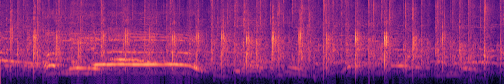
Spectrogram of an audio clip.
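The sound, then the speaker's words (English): An audience claps hands in praise of God in a loud, irregular patter of sharp claps while many voices shout and call out over it, the cheering strongest in the first few seconds. “If God has ever performed a miracle in your life, why don't you shout unto God and clap your hands and magnify the name that is above every name.”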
